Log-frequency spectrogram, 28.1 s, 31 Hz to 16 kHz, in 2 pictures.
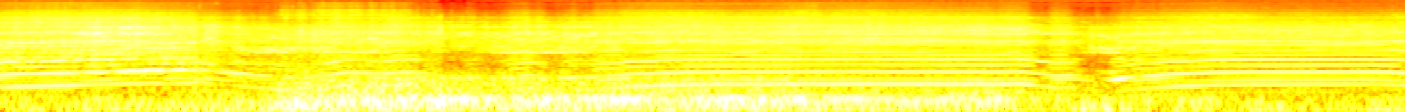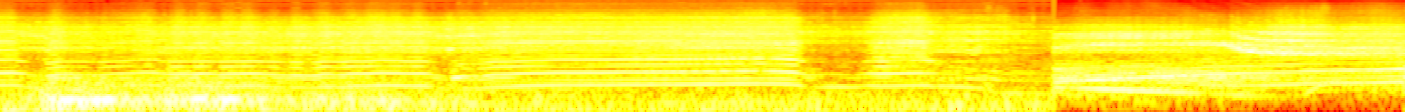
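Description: BMW E46's engine revving hard through a drift run, heard from inside the cabin: the revs climb, hold, then drop sharply and climb again several times, with tyres squealing and skidding underneath.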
